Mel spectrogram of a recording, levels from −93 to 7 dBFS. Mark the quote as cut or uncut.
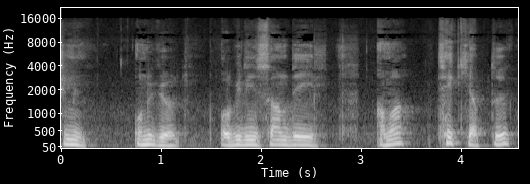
cut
